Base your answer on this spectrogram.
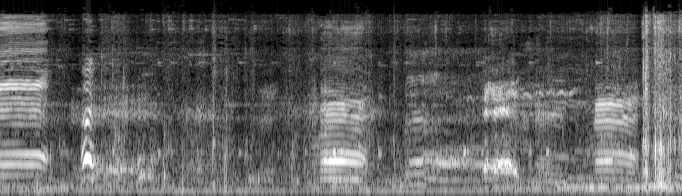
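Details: Sheep and lambs on a sheep farm during the separation of lambs from ewes, giving several loud, wavering, harmonic bleats of varying pitch in quick succession, with lower overlapping calls from the flock and a sharp knock near the start.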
